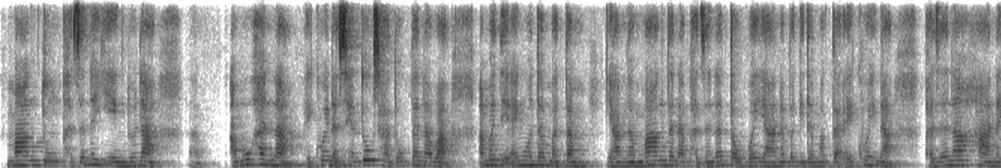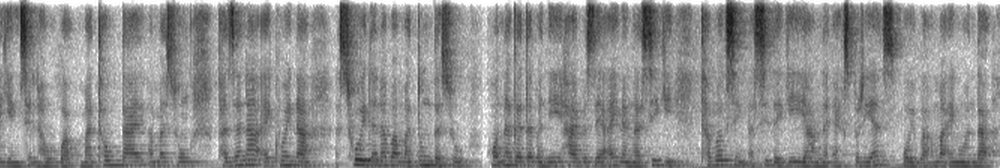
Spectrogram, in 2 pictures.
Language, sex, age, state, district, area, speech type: Manipuri, female, 45-60, Manipur, Bishnupur, rural, spontaneous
